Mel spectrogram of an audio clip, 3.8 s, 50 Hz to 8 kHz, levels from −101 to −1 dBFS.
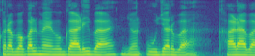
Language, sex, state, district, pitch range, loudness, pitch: Bhojpuri, male, Bihar, Muzaffarpur, 140-155 Hz, -16 LUFS, 150 Hz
